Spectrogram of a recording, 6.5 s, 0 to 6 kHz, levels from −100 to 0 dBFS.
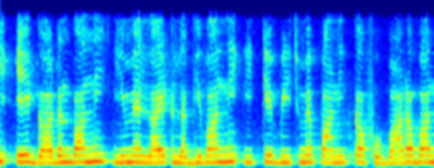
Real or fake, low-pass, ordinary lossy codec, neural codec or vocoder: fake; 5.4 kHz; none; codec, 16 kHz in and 24 kHz out, 1 kbps, XY-Tokenizer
